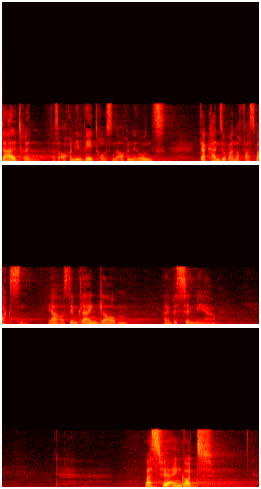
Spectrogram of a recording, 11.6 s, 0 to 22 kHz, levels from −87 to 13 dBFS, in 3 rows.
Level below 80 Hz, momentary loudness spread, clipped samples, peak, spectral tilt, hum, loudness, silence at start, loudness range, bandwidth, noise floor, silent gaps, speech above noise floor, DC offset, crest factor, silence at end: -58 dBFS; 20 LU; under 0.1%; -6 dBFS; -3.5 dB/octave; none; -29 LUFS; 0 s; 13 LU; 8.4 kHz; -62 dBFS; none; 33 dB; under 0.1%; 26 dB; 0.1 s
